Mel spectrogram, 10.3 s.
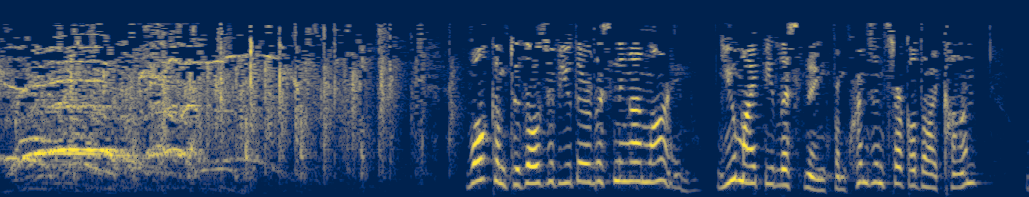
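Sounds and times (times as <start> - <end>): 
live audience cheering at a celebratory gathering: 0.0 - 3.9
live audience clapping: 0.0 - 4.7
people chatting: 4.7 - 10.2
speech: 4.7 - 10.2.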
